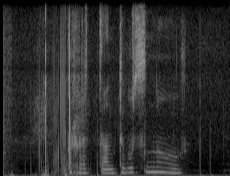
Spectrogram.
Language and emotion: Russian, angry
